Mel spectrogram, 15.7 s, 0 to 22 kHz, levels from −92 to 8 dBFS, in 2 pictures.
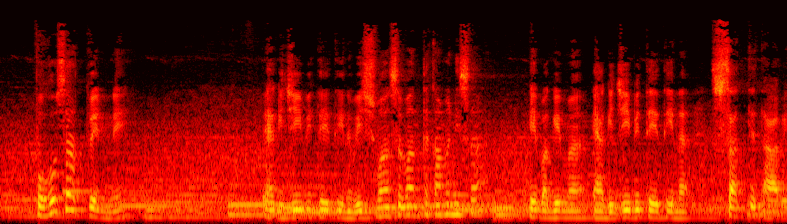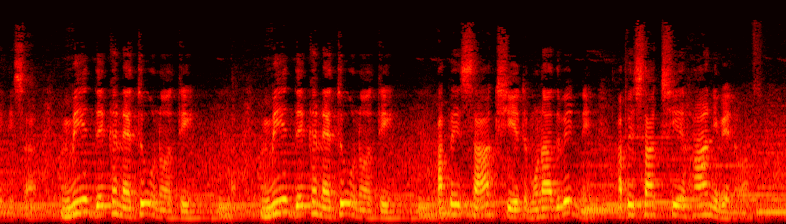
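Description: At 10.17 s a stream segment is repeated: the player queued the same two-second chunk again, so sound replays until 12.17 s, visibly duplicated on the spectrogram, with a blip at the jump.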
